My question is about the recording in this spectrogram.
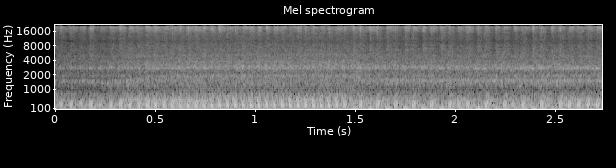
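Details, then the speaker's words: Cold 1987 Honda XL250R RFVC single, all original barn find, starts after years of sitting; even quiet idle with light baby revs, steady firing, no knocks or rattles, quieter than usual for these engines; normal idle. "sounds really good the engine's so quiet normally they're a lot noisier sounds great listen to that wow sounds so good"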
